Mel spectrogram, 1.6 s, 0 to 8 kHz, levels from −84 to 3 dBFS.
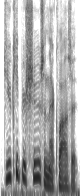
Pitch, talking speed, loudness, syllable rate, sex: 130 Hz, 300 wpm, -16 LUFS, 6.3 syllables/s, male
